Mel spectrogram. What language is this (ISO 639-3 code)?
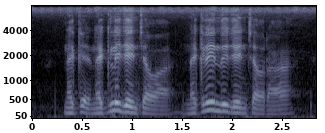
tel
